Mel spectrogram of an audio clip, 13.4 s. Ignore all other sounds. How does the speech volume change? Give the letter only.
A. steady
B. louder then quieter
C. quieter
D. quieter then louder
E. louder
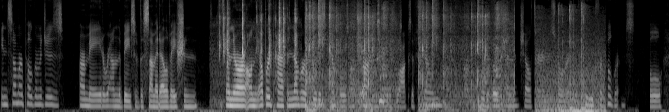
B.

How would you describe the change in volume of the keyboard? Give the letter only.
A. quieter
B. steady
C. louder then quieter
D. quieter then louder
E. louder
A.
